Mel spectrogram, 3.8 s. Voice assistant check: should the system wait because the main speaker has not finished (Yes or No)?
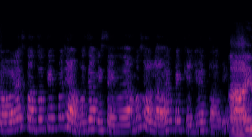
No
